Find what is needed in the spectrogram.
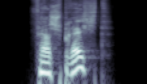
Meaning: inflection of versprechen: 1. second-person plural present 2. plural imperative
- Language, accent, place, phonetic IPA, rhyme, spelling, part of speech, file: German, Germany, Berlin, [fɛɐ̯ˈʃpʁɛçt], -ɛçt, versprecht, verb, De-versprecht.ogg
